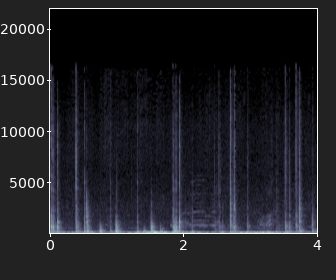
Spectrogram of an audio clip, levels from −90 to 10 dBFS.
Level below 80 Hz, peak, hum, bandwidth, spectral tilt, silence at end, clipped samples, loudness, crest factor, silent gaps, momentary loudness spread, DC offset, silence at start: -24 dBFS; -2 dBFS; none; 9.2 kHz; -6 dB/octave; 0 s; under 0.1%; -30 LUFS; 18 dB; none; 9 LU; under 0.1%; 0 s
